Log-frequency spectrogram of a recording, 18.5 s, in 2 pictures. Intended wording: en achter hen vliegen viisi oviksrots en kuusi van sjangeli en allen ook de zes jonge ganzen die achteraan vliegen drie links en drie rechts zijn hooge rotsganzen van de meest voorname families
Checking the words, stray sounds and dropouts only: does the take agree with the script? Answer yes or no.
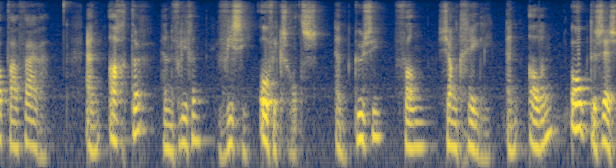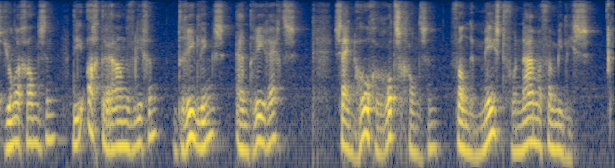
yes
